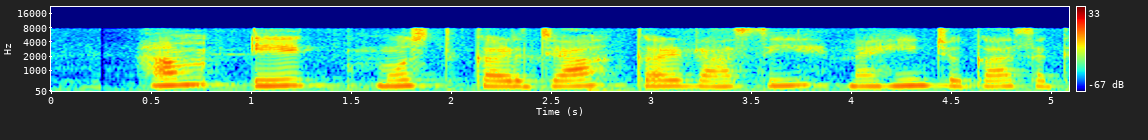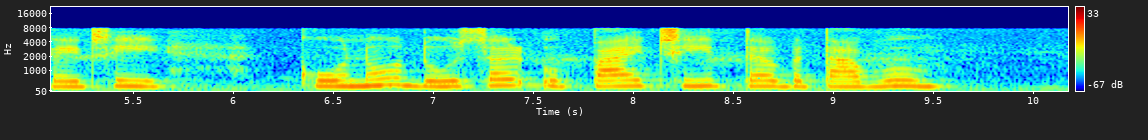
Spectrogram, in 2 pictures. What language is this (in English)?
Maithili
